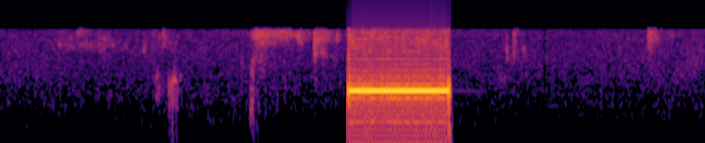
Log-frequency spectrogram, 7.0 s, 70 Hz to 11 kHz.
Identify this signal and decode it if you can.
Ringback tone (China, 450 Hz).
